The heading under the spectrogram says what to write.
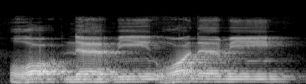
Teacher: ഗൈനിന് മാത്രം തഫ്ഖീം കൊടുക്കണം. ഇസ്തിഅലാൻ്റെ ഹർഫാണ്. മറ്റക്ഷരങ്ങൾക്ക് തഫ്ഖീം വരാതെ ശ്രദ്ധിക്കണം എന്നർത്ഥം. · ഗൈന് മഖ്റജിൽ നിന്ന് ഉച്ചരിക്കണം. ഹൽക്കിൻ്റെ ഹർഫാണ്. തൊണ്ടയുടെ മേലെ അറ്റമാണ്. നാവിനോട് ചേരുന്നതിൻ്റെ തൊട്ട് മുമ്പുള്ള ആ ഭാഗമാണ്.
